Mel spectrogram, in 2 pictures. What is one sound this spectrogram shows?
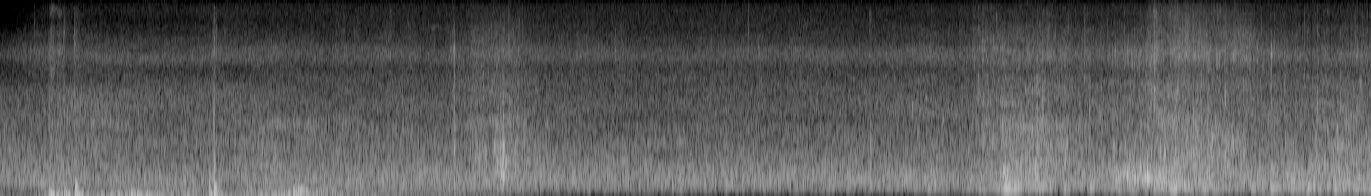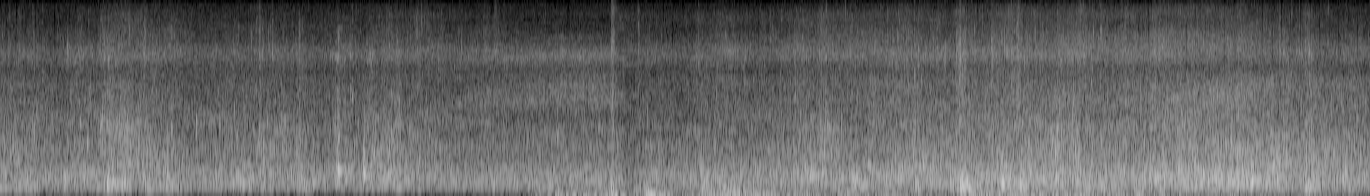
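A river rushes and splashes steadily close by.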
